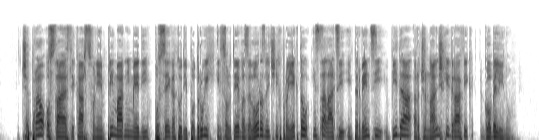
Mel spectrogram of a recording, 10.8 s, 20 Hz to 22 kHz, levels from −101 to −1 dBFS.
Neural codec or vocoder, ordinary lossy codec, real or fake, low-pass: none; AAC, 32 kbps; real; 9.9 kHz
